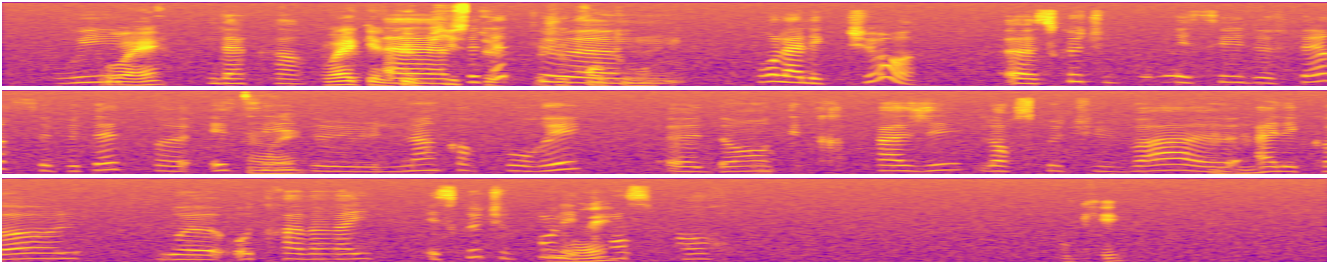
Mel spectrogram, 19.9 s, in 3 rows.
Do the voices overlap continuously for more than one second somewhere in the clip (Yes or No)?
Yes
